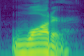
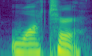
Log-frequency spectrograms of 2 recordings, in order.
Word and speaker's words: water: Like, for example, we say water. We don't say water, right? And that in water is called a flap T.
